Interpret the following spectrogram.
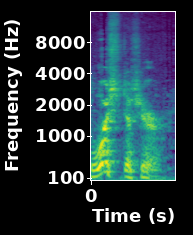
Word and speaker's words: Worcestershire: guy told me how to say this it's worcestershire that's how you pronounce it and it does come from england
